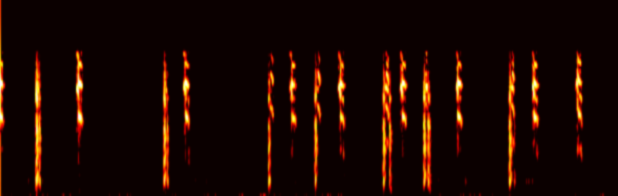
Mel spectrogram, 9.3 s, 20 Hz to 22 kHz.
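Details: ['Peregrine falcon pair at their nest with an egg in Lublin, 19 March 2022: short sharp chipping notes, spaced irregularly at first, then repeated about twice a second, mixed with dry scratchy clicks.']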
